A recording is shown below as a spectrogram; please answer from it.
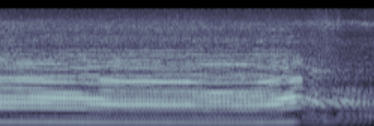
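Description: Stihl two-stroke chainsaw held at high revs, its chain cutting through a teak log; the engine pitch sags a little under the load and recovers.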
